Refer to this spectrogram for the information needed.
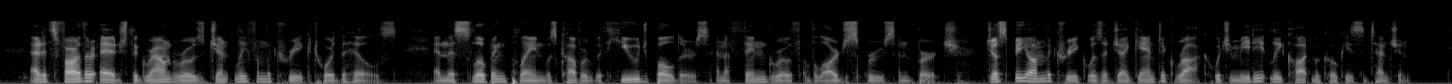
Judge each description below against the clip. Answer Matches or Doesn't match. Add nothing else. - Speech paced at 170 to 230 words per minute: Matches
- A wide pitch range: Doesn't match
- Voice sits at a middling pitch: Doesn't match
